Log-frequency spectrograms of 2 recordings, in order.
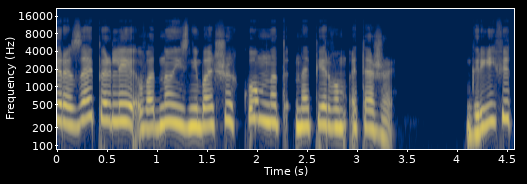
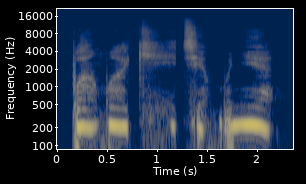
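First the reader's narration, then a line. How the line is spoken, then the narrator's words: Wheezing plea. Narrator (Russian): просипел он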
